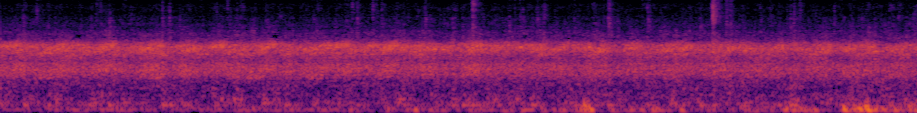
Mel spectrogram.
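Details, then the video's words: Frogs calling in the countryside at night during a light drizzle: a dense, continuous chorus of overlapping high trilling croaks forms a steady wall of sound, with soft rain patter and low rumbles underneath. "개구리 소리"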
